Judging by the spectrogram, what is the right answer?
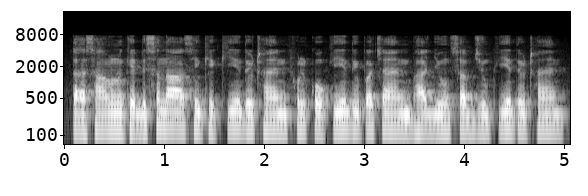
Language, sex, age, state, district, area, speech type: Sindhi, male, 45-60, Madhya Pradesh, Katni, rural, spontaneous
